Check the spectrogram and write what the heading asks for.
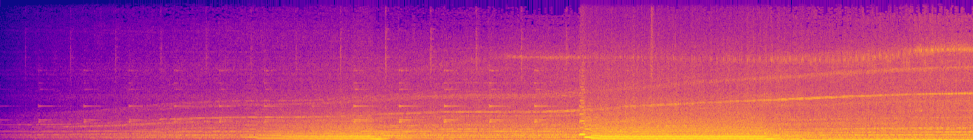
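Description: Dubbed recording of diesel freight locomotives working: engines fading in to a loud low drone with a slowly rising whine, and a multi-note air horn sounded twice, a shorter blast about four seconds in and a longer one about nine seconds in.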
